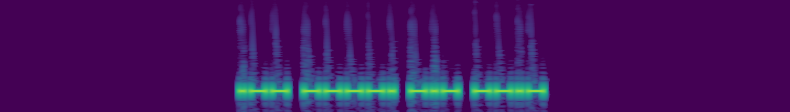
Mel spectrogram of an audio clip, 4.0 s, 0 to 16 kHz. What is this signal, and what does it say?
Morse code, heard as a keyed tone, about 42 wpm, 700 Hz. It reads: W9KQ
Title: USA Call Signs - 4 Characters - 3x Character Spacing - 45wpm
